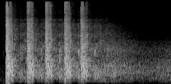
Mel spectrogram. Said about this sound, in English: I'm going to fire this thing as fast as I possibly can. 6 rounds.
